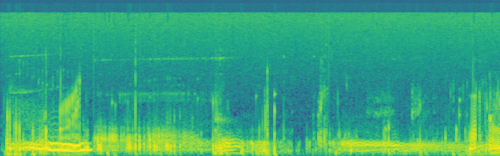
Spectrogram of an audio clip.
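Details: Empty stomach of a hungry person on a diet, in front of food: loud, continuous low rumbling and gurgling with pitched, groaning stretches. Hunger stomach growling (borborygmi).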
